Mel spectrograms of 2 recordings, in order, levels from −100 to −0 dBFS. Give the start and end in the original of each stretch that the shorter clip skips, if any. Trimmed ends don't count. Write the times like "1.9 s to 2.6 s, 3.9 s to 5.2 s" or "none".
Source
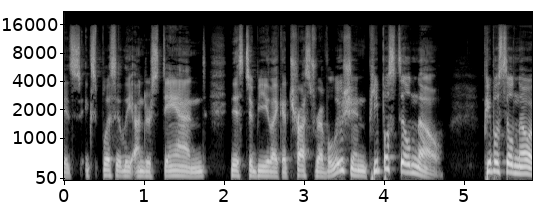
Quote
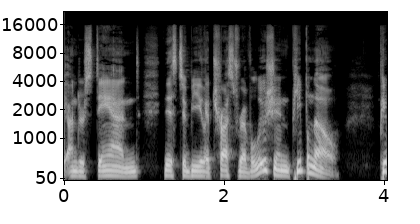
2.6 s to 2.7 s, 4.0 s to 4.3 s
